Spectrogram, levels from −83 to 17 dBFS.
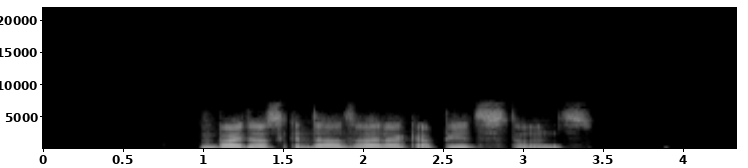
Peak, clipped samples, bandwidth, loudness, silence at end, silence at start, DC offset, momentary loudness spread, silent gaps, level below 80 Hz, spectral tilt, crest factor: -6 dBFS; under 0.1%; 7.6 kHz; -25 LUFS; 0.95 s; 1 s; under 0.1%; 14 LU; 2.46-2.50 s; -60 dBFS; -5.5 dB/octave; 22 dB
